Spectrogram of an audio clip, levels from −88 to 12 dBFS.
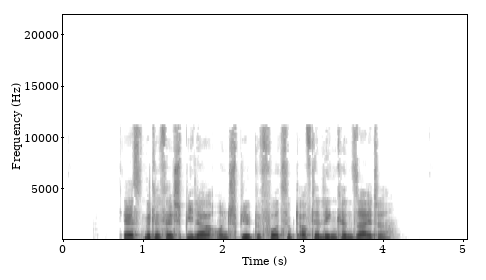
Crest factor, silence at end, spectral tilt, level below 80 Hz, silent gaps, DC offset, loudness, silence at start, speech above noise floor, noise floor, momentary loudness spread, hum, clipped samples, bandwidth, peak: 16 dB; 0.95 s; -7.5 dB/octave; -60 dBFS; none; under 0.1%; -22 LUFS; 0.75 s; 66 dB; -87 dBFS; 7 LU; none; under 0.1%; 11.5 kHz; -6 dBFS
